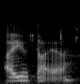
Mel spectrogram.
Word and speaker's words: Ayutthaya: aut a Ayodhya okay that's the Thai pronunciation if there may be it's weird in the game I don't know but if you go to Thailand that's ayutthaya and then I -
